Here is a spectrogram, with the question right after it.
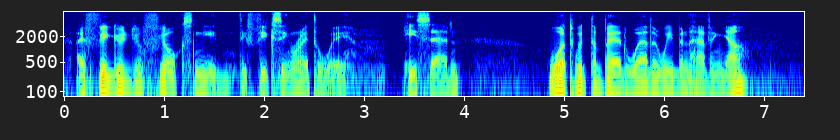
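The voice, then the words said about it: Strong put-on Slavic accent. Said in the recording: “You have to use a strong Slavic accent. ... Just do his pudgy face and broad accent.”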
